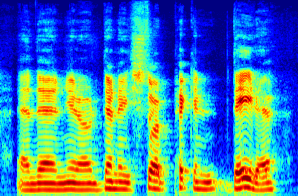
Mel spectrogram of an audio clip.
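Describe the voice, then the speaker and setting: On a very clean recording with a silent background, a man with a New Jersey accent speaks at a moderate pace and medium pitch with a bright, sharp tone. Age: 70s. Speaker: cancer survivor, cook. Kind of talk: casual chat.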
